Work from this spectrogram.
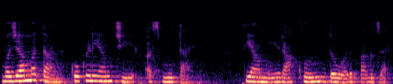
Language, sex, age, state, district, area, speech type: Goan Konkani, female, 18-30, Goa, Tiswadi, rural, spontaneous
